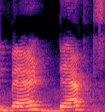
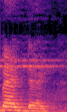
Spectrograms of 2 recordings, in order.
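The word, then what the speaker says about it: bad debt: ये बैड डेप्ट्स नहीं बोलते हैं, ये बी होता है साइलेंट, तो इसको बोलते हैं बैड डेट, ठीक है।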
